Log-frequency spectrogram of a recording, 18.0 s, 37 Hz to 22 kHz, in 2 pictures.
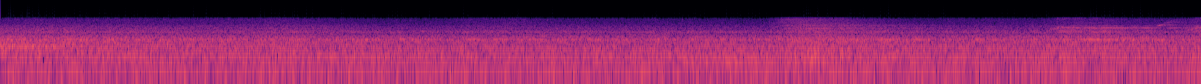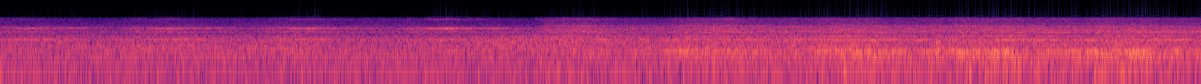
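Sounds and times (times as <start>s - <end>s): lower steady machine tone: 0.0s - 18.0s
wheel lathe high tone: 7.9s - 18.0s.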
